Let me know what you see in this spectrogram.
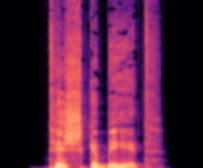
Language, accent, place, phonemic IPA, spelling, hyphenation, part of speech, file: German, Germany, Berlin, /ˈtɪʃɡəˌbeːt/, Tischgebet, Tisch‧ge‧bet, noun, De-Tischgebet.ogg
- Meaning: grace (prayer before meal)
